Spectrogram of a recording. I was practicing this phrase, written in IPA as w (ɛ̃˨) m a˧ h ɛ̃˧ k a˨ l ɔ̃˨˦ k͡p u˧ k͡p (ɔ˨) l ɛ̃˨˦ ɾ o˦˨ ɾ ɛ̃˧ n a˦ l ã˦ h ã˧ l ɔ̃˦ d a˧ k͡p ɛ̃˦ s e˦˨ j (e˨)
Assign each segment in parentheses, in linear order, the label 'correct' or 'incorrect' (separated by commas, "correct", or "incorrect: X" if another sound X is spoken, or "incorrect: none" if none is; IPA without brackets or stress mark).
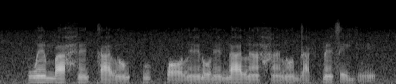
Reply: incorrect: ɛ̃˦, correct, correct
